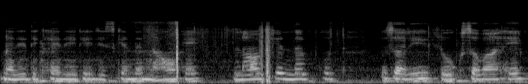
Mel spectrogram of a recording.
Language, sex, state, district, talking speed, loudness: Hindi, female, Bihar, Sitamarhi, 205 wpm, -23 LUFS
